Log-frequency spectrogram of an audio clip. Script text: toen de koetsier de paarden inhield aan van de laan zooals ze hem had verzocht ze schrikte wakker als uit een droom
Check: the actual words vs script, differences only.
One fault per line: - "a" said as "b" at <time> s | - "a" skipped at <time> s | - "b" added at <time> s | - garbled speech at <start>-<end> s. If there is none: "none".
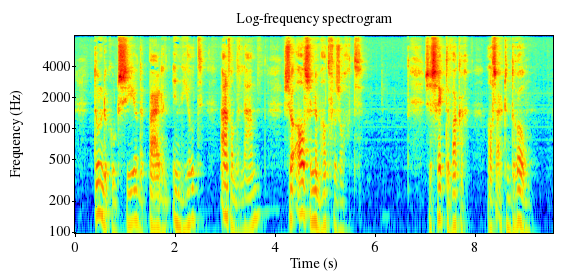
none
